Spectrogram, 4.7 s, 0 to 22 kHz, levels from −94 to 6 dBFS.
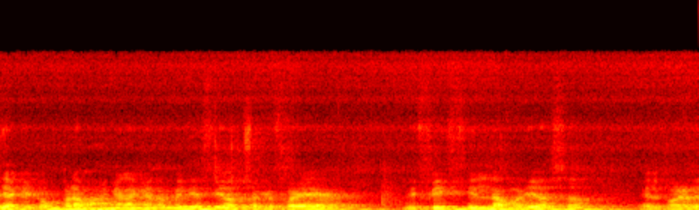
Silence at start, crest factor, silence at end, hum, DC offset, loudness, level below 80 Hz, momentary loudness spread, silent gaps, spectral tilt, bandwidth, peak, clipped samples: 0 s; 14 dB; 0 s; none; under 0.1%; -22 LUFS; -60 dBFS; 11 LU; none; -8 dB/octave; 17 kHz; -8 dBFS; under 0.1%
